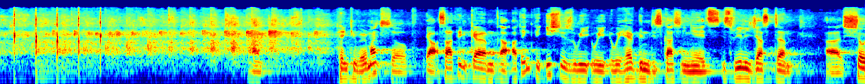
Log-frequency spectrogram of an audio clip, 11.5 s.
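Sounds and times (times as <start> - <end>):
audience applause: 0.0 - 4.7
speech: 3.4 - 3.6, 4.5 - 11.5.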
